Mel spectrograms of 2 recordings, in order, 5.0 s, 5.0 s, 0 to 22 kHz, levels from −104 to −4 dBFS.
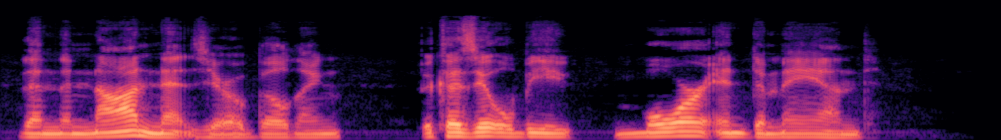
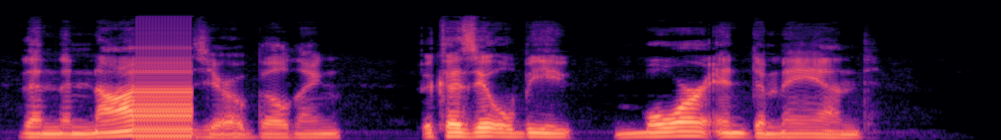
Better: first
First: none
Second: audio freezing; at 0.5 s

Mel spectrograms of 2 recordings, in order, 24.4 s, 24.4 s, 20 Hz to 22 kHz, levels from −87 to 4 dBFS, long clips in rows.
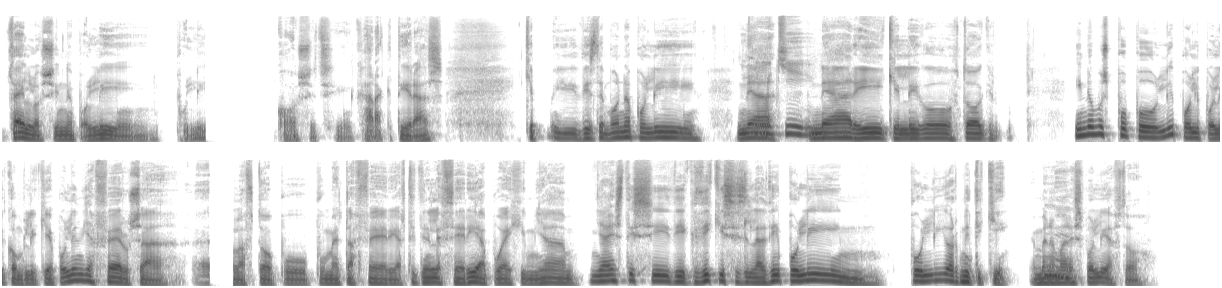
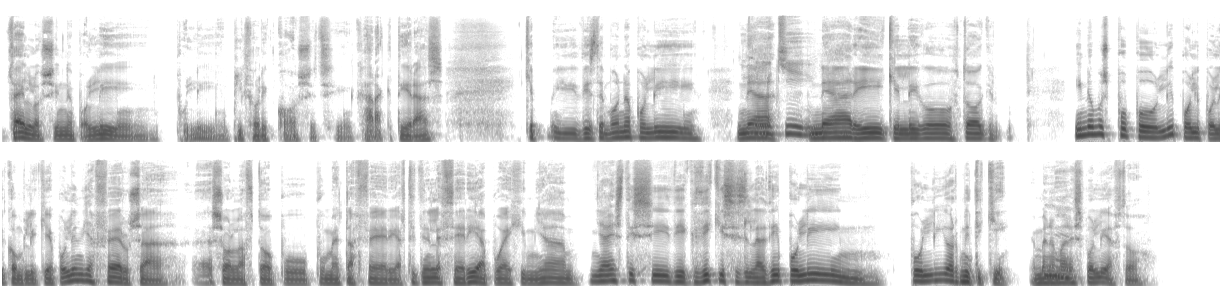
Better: second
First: audio cutting out; at 2 s for 0.5 s and at 14 s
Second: none

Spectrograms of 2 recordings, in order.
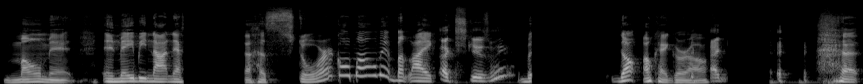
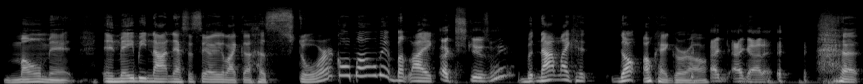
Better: second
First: audio cutting out; at 2 s for 0.5 s, at 5.5 s for 0.5 s and at 7.5 s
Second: none

